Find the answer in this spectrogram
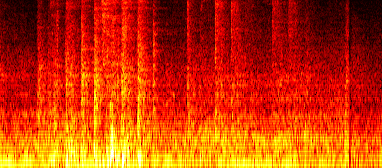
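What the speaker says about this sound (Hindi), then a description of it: "यहाँ इस वक्त हम Rajendra Nagar terminal railway station को क्रॉस कर रहे हैं" Vikramshila Express running past Rajendra Nagar Terminal, heard from a crowded coach as a loud steady rumble with sharp rhythmic clacks of wheels over rail joints, busiest in the first two seconds.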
